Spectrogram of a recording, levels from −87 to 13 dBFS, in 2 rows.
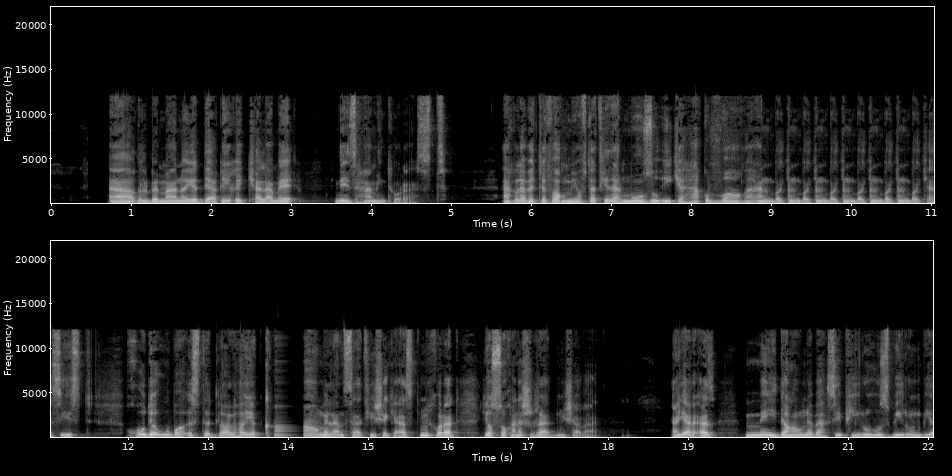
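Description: From 9.22 to 10.92 s a system hang loop occurs: the computer stalled while the sound hardware kept replaying one 341 ms stretch of its ring buffer, which fits a 16384-sample buffer. The result is a machine-gun stutter repeating five times at about 2.9 Hz, with essentially no audio lost.

From 13.85 to 14.21 s there is a call audio freeze, likely from delayed packets draining the jitter buffer. The last sound is stretched into a fading buzz or hiss for 332 ms. Nothing is missing afterwards, but the rest of the speech is pushed 332 ms later.

Two jitter buffer speed-ups follow as the receiver trims short pitch-period pieces to shed the built-up delay. From 16.49 to 17.13 s, speech runs about 15% fast with roughly a tenth of a second removed. From 17.91 to 19.34 s it runs about 14% fast with roughly a fifth of a second removed. In both stretches the pitch stays the same but the delivery sounds hurried.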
